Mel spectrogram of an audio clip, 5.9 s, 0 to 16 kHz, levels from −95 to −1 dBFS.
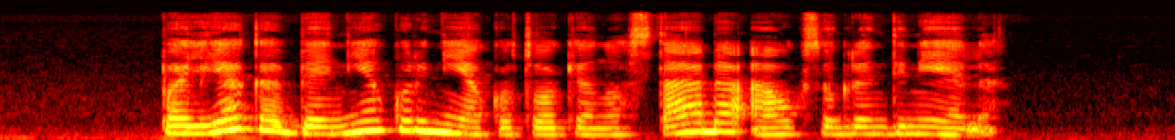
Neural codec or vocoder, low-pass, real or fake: none; 10.8 kHz; real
